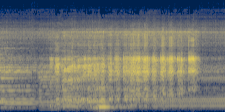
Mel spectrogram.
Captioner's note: laughing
